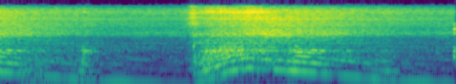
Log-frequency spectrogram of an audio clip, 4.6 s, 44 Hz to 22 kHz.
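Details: 2011 Kia Forte with intermittent misfire and limp mode (P0336 crankshaft position sensor code), scope on CKP and ignition coil: engine rises cleanly from idle through a rev and settles evenly, no stumbles, cut-outs or misfires.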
